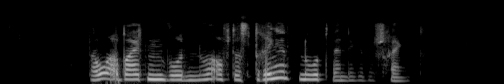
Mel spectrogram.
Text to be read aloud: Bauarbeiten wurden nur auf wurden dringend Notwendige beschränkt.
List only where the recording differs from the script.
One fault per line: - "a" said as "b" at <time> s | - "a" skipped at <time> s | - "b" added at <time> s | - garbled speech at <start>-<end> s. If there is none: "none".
- "wurden" said as "das" at 2.3 s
